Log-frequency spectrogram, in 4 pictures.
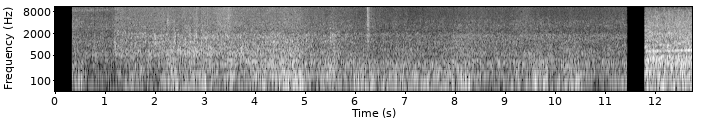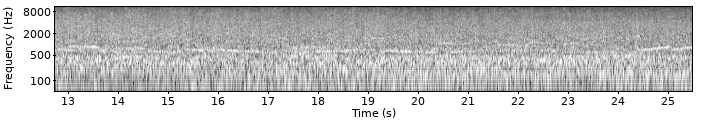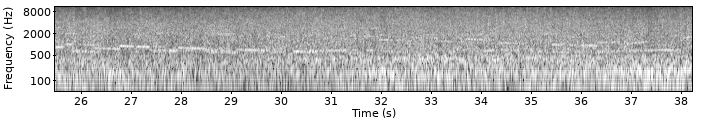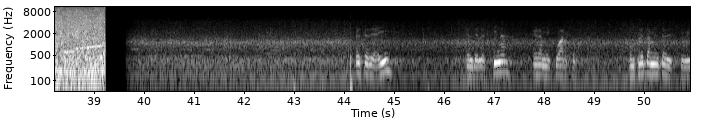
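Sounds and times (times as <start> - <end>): wind and heavy rain rushing: 0.4 - 39.3
wind whistling: 0.4 - 39.3.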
